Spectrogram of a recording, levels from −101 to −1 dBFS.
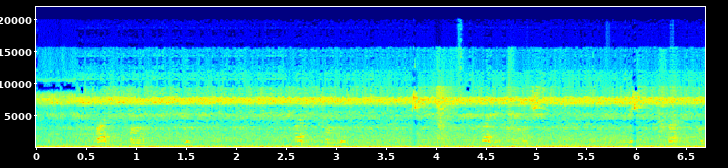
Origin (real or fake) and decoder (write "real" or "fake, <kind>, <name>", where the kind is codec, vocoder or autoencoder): real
